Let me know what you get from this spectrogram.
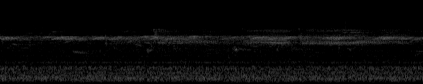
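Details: Chorus of spring peepers recorded April 27, 2011 in Harvard, Massachusetts; an unbroken, pulsing high trill of countless overlapping peeps, fairly even in loudness throughout.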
